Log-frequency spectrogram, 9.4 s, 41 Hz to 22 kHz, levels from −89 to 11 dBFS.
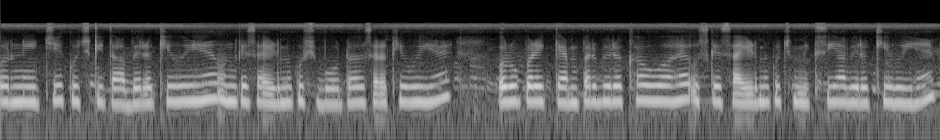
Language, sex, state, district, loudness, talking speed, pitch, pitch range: Hindi, male, Odisha, Nuapada, -18 LUFS, 205 wpm, 230 Hz, 220-235 Hz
